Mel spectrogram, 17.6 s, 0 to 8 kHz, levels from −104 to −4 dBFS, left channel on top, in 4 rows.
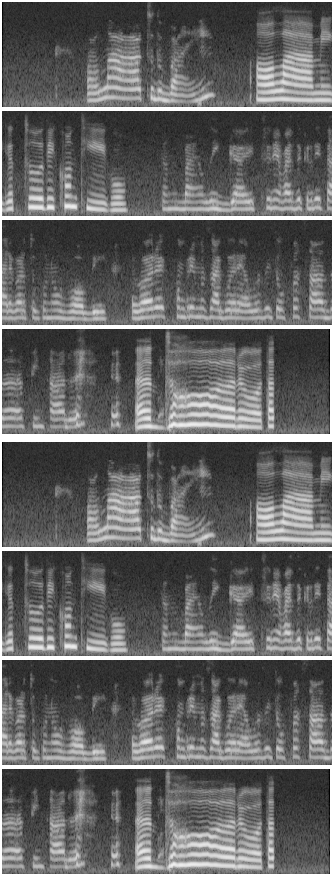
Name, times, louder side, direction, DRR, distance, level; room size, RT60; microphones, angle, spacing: voice 1, 1.1-2.8 6.5-10.2 10.5-14.8 16.3-16.5 16.8-16.9, right 2 dB, 25° right, 1.4 m, -28 dB
voice 2, 3.4-6.1 15.0-16.8, equal, ahead, 0.3 m, -17 dB
open air
head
